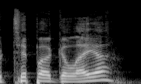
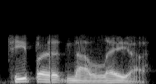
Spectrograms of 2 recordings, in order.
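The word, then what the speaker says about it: Tipa Galea'i: I'll go Tipa Galea. – Pretty close. It's Tipa Nalea. It's interesting that it's with a G, but it's like, from what I've heard, it's pronounced like almost like an N.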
